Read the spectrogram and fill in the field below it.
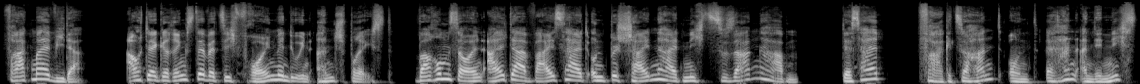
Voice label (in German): Werbung Frech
